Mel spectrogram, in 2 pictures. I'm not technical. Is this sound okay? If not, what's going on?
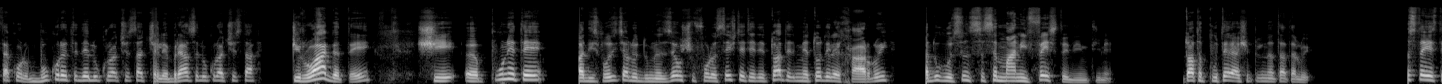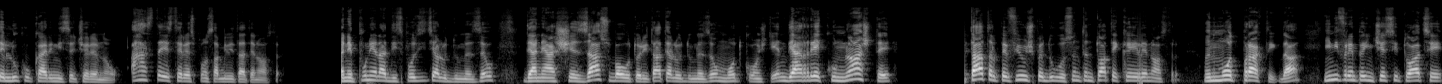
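No. There are two separate problems.

Several times the speech jumps in abruptly out of a short silence, as if its first sound were bitten off: at 2.86, 5.72 (on "dispoziția lui"), 9.18, 11.75 (on "toată puterea și plinătatea"), 14.0, 17.76 and 23.99 seconds. This is a clipped start after a pause. During each gap of about a third of a second to a second, the playback device dozes off, and it needs roughly 70 to 90 milliseconds to wake up again. The start of the next sound is lost in that time.

Twice, at 1.54 and 25.8 seconds (the second right after "în toate"), there is a brief jumbled blip. These are chunks out of order. A 20-millisecond slice of audio arrived one slot late and played after the slice that should have followed it. Nothing is missing, but the sequence is scrambled for a moment.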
